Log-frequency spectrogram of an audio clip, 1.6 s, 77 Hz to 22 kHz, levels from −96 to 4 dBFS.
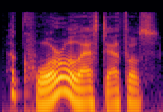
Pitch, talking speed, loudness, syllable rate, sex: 145 Hz, 145 wpm, -15 LUFS, 4.8 syllables/s, male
